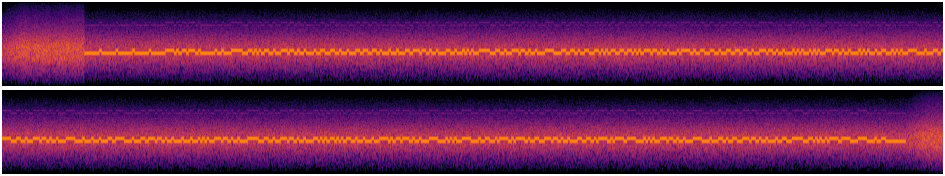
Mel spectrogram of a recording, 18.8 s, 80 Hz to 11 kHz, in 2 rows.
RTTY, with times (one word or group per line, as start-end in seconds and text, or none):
2.1-2.8 540
3.0-4.1 207817
4.3-5.1 0650
5.3-6.4 982484
6.6-7.6 32080
7.7-8.2 66
8.4-9.7 6269750
9.9-10.9 91797
11.0-11.5 16
11.7-12.2 50
12.4-13.2 4401
13.5-14.8 9692332
15.0-16.0 83396
16.2-16.8 972
17.0-18.3 2543992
